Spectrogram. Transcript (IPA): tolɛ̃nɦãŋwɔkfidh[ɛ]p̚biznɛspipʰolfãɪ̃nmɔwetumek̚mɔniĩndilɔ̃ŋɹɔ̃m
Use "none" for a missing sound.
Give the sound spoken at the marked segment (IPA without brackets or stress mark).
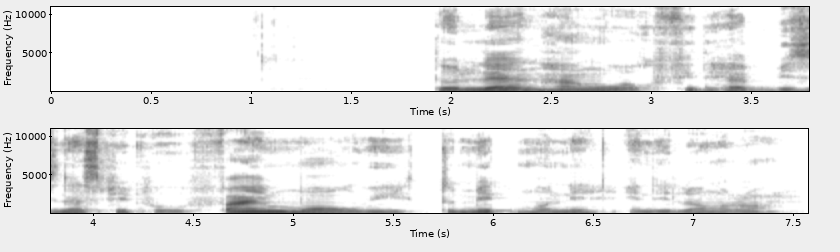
ɛ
